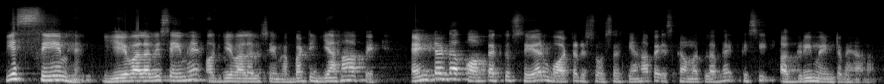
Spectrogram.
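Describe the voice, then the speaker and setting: A man's voice: a little high, lively intonation, unhurried, a bit bright. A man teaching English for an exam, quizzing students with repeated questions. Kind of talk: exam-prep lecture.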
